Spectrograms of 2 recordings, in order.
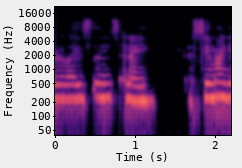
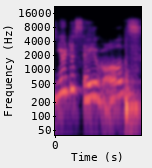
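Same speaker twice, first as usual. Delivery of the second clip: deadpan, plain delivery, no joking tone; 3 dB louder than usual. Retelling what a twin sister once said: imitating a deadpan remark. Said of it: "she deadpan looked at me and goes".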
